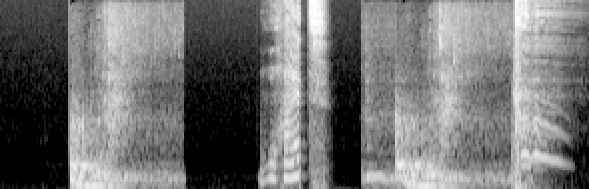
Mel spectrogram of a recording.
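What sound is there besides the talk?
toilet flushing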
